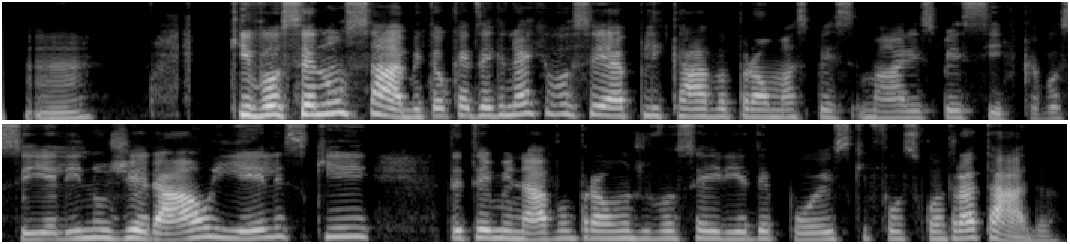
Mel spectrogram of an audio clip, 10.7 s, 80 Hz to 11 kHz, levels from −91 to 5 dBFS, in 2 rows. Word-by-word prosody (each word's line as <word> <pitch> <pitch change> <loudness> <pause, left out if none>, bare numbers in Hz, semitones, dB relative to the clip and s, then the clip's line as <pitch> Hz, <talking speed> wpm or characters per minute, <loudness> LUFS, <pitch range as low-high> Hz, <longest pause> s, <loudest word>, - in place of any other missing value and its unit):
Hum, 150 +4 -9 0.7
que 245 - +6
você 250 +3 +7
não 285 +3 +4
sabe 195 -7 +5
então 210 +2 -4
quer 230 - -3
dizer 220 0 -1
que 235 - -5
não 255 +2 +1
é - - -2
que 280 - -13
você 255 -2 -3
aplicava 210 -2 -1
pra 195 -1 -2
uma 185 0 -6
especi 185 -2 -13
uma 175 -2 -10
área 170 0 -9
específica 165 -6 -13
você 150 +2 -8
ia 180 0 -3
ali 195 +3 -5
no 220 0 -1
geral 215 +2 +5
e 210 -3 -4
eles 225 +3 -3
que 245 0 -6 0.4
determinavam 205 -3 0
pra 200 -1 -2
onde 200 0 -6
você 200 +1 -6
iria 190 -1 -5
depois 185 -1 -8
que 205 - -20
fosse 195 -1 -11
contratada. 195 -8 0
200 Hz, 210 wpm, -25 LUFS, 185-220 Hz, 0.7 s, você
